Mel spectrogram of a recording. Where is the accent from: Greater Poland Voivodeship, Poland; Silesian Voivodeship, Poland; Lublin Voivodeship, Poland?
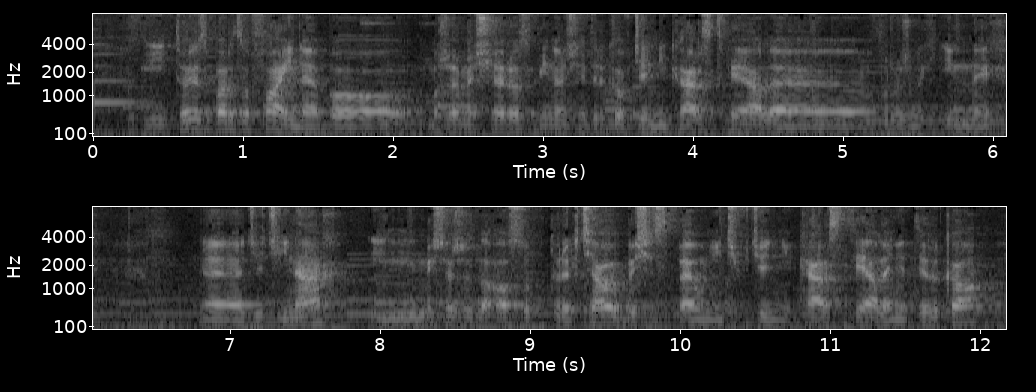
Lublin Voivodeship, Poland; Kraśnik; moved away as an adult; now in Warsaw, Poland; Pochodzę z województwa lubelskiego, dokładnie z miasta Kraśnika. Mieszkałem tam do 18 roku życia. Obecnie właśnie mieszkam w stolicy.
